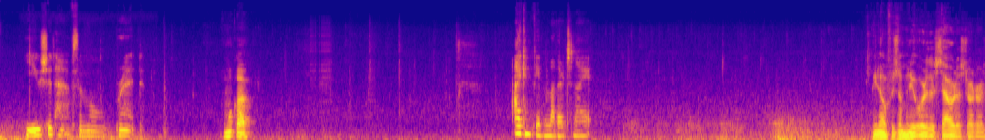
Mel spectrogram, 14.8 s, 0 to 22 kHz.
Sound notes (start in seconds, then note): 9.7 thunder rumbling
